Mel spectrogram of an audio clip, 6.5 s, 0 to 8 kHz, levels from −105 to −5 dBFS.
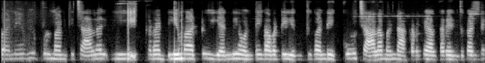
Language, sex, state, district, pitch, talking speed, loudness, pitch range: Telugu, female, Andhra Pradesh, Krishna, 205 Hz, 120 wpm, -19 LUFS, 190-210 Hz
